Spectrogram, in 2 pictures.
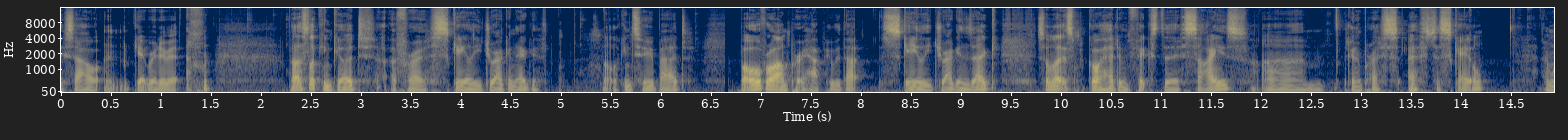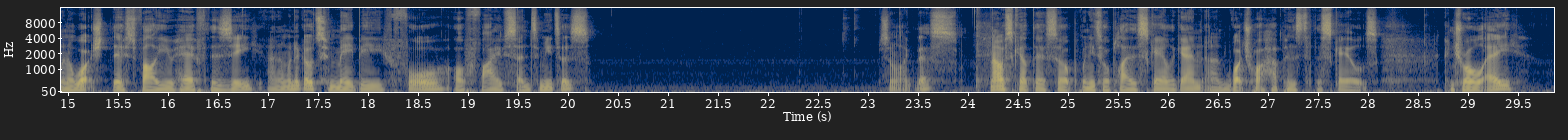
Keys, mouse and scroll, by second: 1.9-5.1 middle drag, 5.2-6.7 middle drag, 9.7-12.0 middle drag, 12.7-16.9 middle drag, 13.7 s, 18.3 s, 29.2 ctrl+a.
